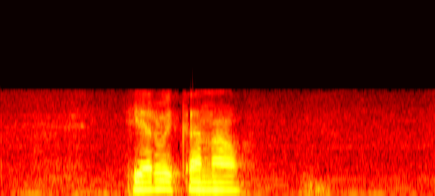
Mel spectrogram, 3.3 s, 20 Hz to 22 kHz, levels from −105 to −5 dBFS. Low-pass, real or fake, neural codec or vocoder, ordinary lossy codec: 7.2 kHz; fake; codec, 16 kHz, 6 kbps, DAC; AAC, 16 kbps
